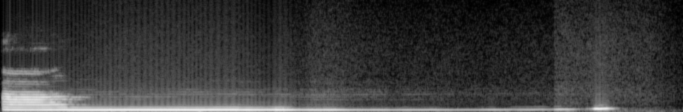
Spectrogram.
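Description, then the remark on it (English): A person hums a single long, steady note for about four seconds, softening gradually before a brief upward lilt at the end, with no talking. “I'm just realizing I was humming.”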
